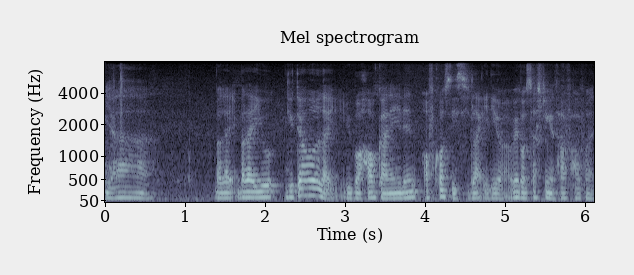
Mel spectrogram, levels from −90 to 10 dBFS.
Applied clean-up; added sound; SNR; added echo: none; none; none; none.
